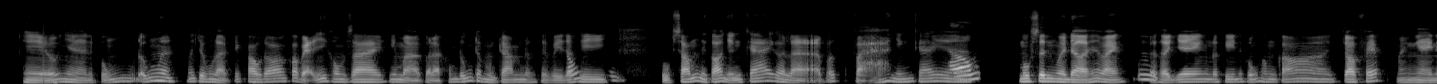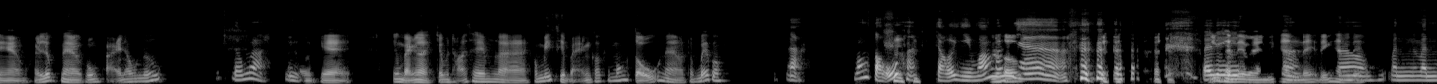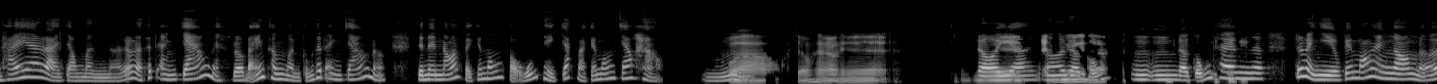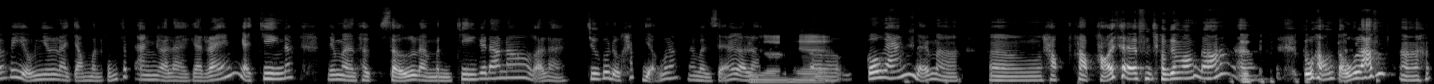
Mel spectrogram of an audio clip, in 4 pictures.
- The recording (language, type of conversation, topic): Vietnamese, podcast, Bạn có thói quen nào trong bếp giúp bạn thấy bình yên?
- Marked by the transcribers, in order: other background noise; tapping; chuckle; laughing while speaking: "Đúng"; laugh; laugh; chuckle; laughing while speaking: "thêm"; laugh; laughing while speaking: "lắm"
